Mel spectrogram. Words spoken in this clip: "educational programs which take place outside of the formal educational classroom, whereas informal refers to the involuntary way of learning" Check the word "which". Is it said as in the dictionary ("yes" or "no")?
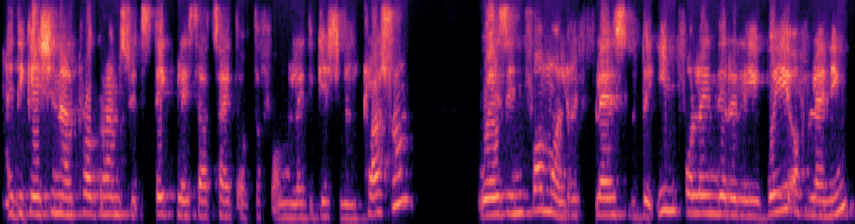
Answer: no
